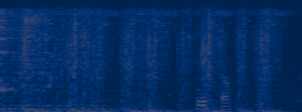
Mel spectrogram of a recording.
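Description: Heavy metallic footsteps thud on stone.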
